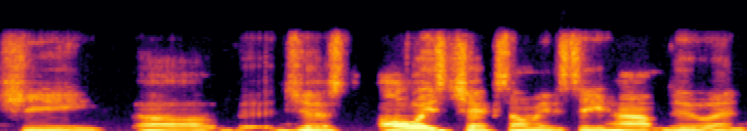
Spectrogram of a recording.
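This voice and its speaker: Somewhat breathy, a man speaks in an Alabama accent at medium pitch with ordinary pitch variation. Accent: Southern US (Alabama). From US South, rural Alabama. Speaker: trial lawyer, panelist. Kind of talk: panel discussion.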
